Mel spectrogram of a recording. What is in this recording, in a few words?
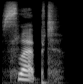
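"slept", American English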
